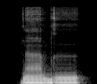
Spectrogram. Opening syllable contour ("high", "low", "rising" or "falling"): low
